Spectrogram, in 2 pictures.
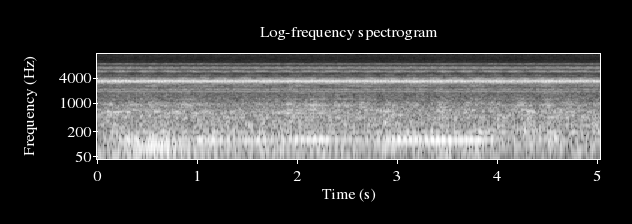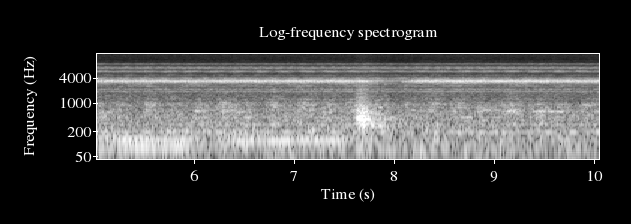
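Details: Constant shrill trilling of crickets holding one high note throughout, with low murmuring background noise and a brief sharp knock near the end.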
